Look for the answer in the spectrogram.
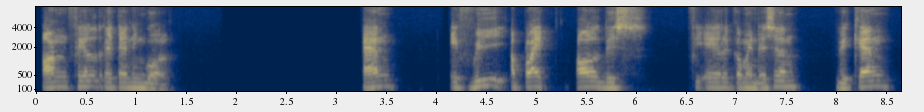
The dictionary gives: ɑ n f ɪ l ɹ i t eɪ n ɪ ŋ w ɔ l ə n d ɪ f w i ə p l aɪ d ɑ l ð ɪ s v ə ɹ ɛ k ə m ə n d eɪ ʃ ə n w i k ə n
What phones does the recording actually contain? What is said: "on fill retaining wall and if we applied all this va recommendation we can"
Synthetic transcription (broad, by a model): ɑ n f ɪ l ɹ i t eɪ n ɪ ŋ w ɔ l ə n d ɪ f w i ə p l aɪ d ɑ l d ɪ s f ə ɹ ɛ k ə m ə n d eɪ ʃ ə n w i k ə n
